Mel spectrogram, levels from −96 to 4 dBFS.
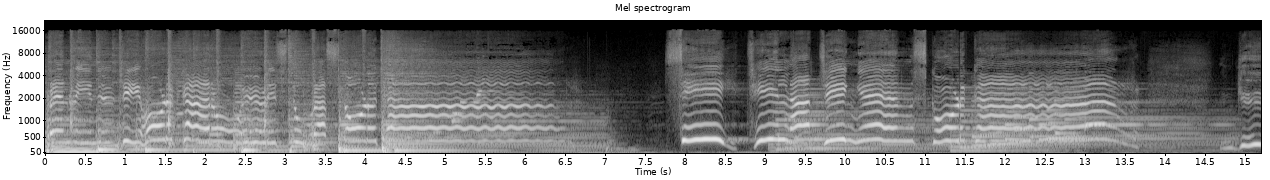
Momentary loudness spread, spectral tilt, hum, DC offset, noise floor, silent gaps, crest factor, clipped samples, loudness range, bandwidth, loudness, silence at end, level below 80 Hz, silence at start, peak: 15 LU; -5.5 dB/octave; none; under 0.1%; -41 dBFS; none; 14 dB; under 0.1%; 4 LU; 17 kHz; -14 LUFS; 0 s; -28 dBFS; 0 s; 0 dBFS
